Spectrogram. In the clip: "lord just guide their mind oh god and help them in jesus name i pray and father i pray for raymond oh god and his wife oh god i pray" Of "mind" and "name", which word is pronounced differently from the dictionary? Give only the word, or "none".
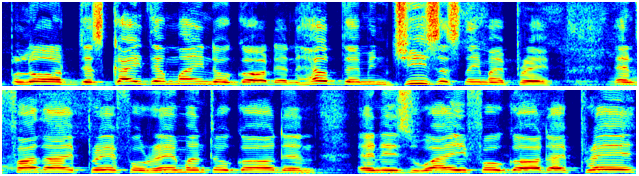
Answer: none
